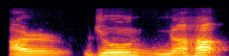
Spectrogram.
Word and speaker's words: अर्जुनः: For example, Arjunah, here R is half, आधा र है, तो अर्जुनः, अर्जुनः ऐसे प्रोनाउंस करना है, अर्जुनः.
